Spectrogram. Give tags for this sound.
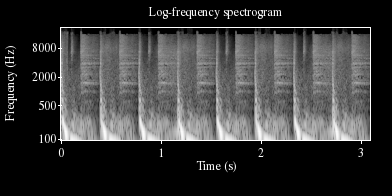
dance hard loop drums percussion

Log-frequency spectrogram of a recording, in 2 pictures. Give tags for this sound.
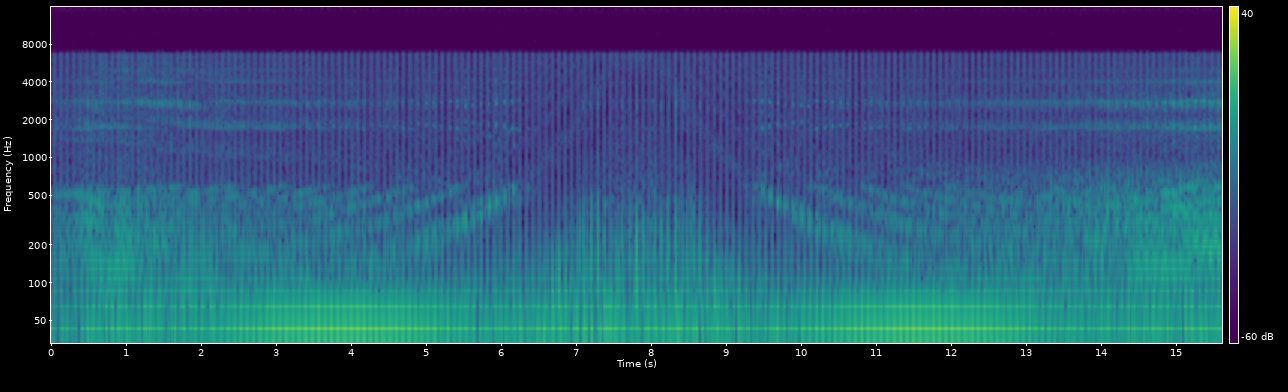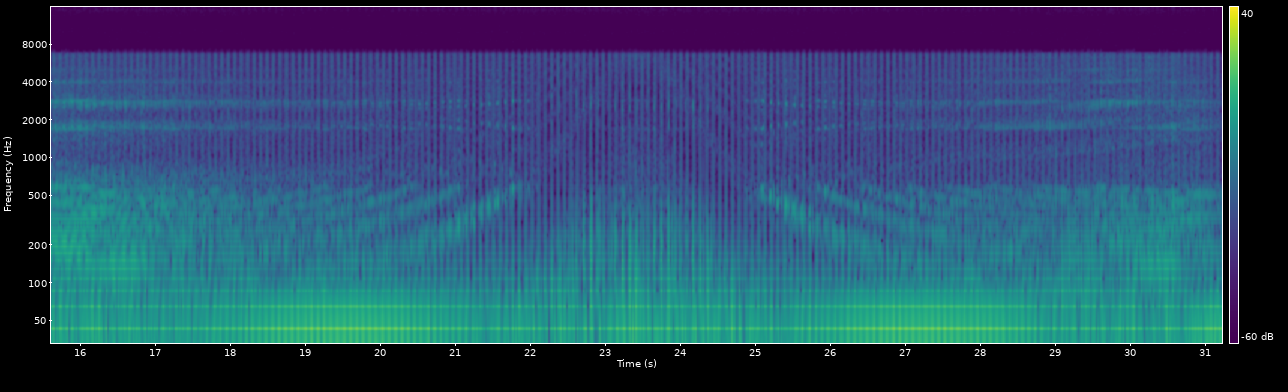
abstract alien electronic glitch strange weird

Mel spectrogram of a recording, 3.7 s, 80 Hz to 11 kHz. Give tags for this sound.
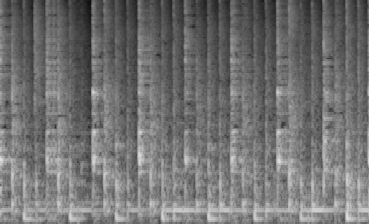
drums acoustic metal industrial bottle loop breakbeat hard percussion music food percs hoover break groovy improvised loops 130-bpm perc fast drum-loop funky cleaner garbage container dance drum beats beat ambient

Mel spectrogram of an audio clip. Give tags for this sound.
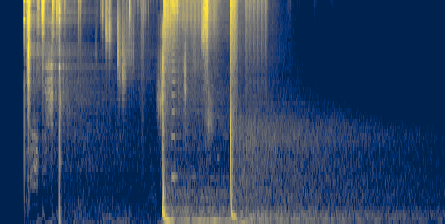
drums dub mangled noise reverb-experiments

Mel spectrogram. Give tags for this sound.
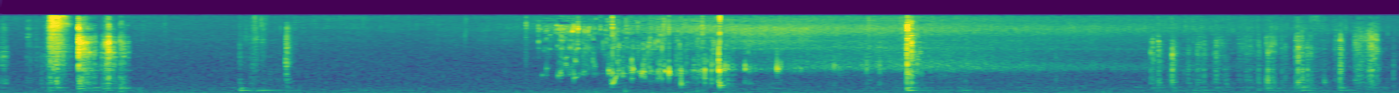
mic-audio recording-omni sound studio

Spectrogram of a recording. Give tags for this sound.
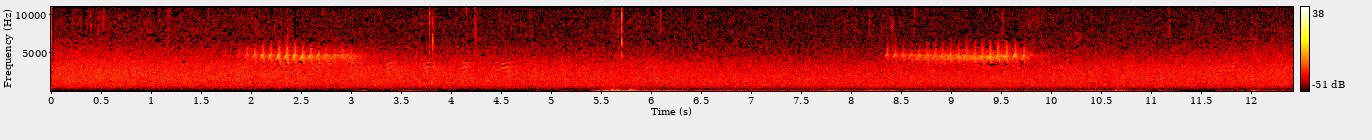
bird chirp environmental-sounds-research field-recording forest river trill tweet water wilderness wind

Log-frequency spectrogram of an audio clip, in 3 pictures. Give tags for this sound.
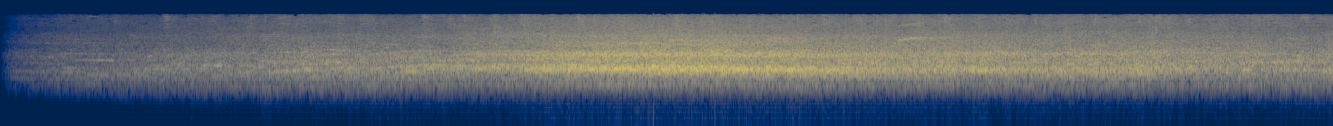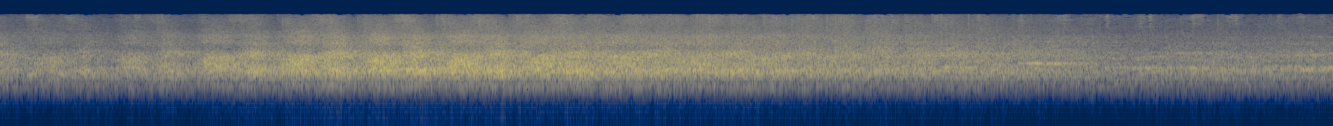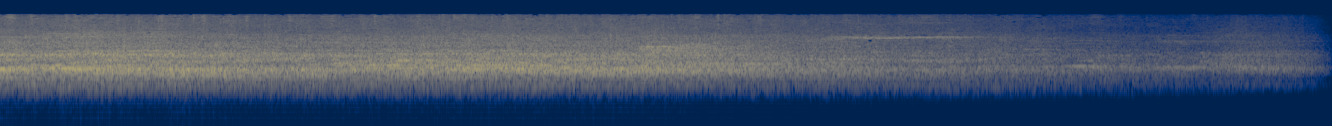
audience big cheering concert crowd event hall loud people

